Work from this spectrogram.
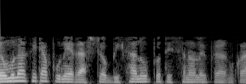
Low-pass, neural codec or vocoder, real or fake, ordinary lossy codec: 3.6 kHz; none; real; none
